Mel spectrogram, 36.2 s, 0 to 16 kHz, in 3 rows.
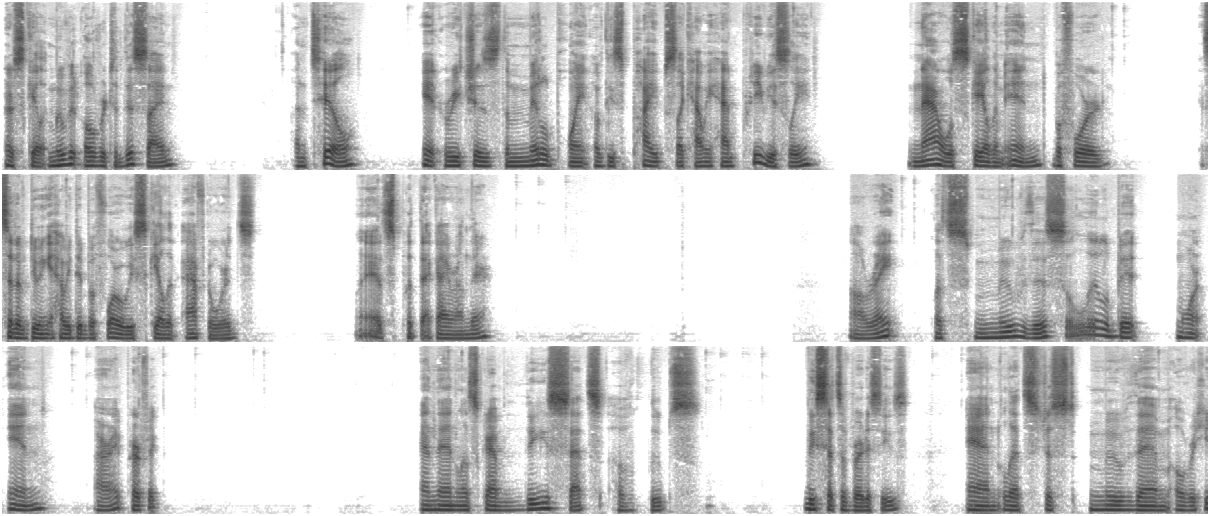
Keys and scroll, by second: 18.5 1.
